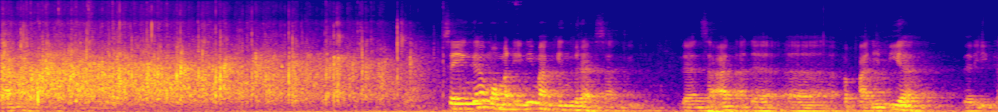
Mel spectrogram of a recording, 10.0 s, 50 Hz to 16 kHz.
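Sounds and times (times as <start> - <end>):
audience applause at a university event: 0.0 - 4.4
speech: 4.5 - 9.9.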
